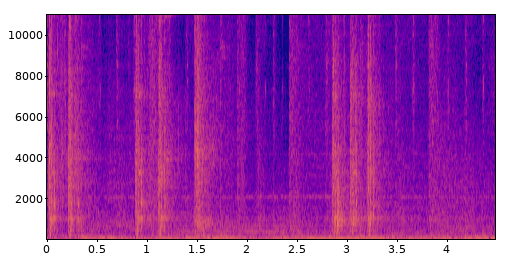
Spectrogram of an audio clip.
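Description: Several sharp shots from force-on-force training rifles, in quick pairs and short bursts: a cluster at the start, two around a second in, one soon after, and a burst near three seconds. Background music plays underneath.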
